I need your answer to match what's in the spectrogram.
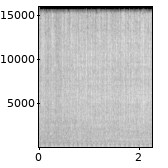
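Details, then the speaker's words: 1970 Honda CB450 twin after fixing gasoline that leaked into the engine oil from a petcock left on reserve, with the paper air filter replaced by foam. It revs with quick, even firing and no clatter. Normal running. "I would say that it runs great now. Problem solved."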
